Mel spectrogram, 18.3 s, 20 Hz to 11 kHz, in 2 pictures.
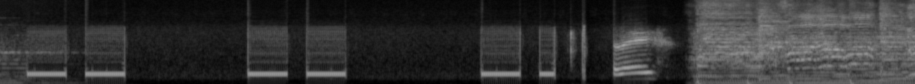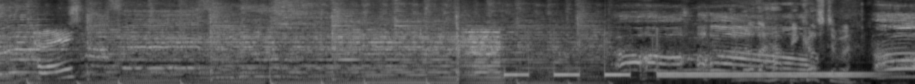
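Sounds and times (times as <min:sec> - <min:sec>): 
telephone double-burst ringback tones through the earpiece: 0:00.2 - 0:01.3, 0:02.5 - 0:03.5, 0:04.8 - 0:05.6, 0:14.2 - 0:18.1
loud music: 0:06.9 - 0:15.3
brief electronic phone chirp: 0:14.2 - 0:18.1.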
